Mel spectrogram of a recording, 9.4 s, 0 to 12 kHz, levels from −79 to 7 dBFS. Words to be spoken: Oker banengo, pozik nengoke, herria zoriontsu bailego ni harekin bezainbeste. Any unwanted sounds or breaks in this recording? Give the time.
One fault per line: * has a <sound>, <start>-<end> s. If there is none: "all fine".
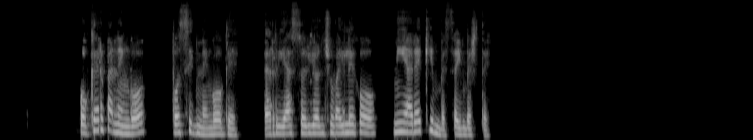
all fine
